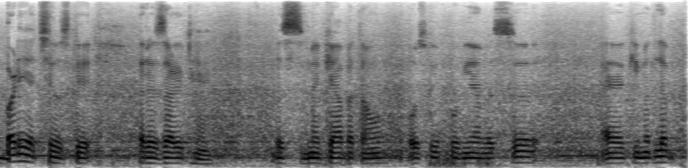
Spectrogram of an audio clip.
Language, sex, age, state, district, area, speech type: Urdu, male, 18-30, Uttar Pradesh, Mau, urban, spontaneous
